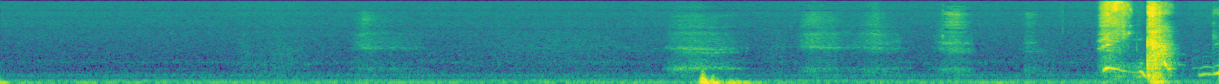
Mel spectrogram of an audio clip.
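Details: Sneezing, one sharp sneeze then a second a few seconds later, in a person who thought it was allergies but woke with a sore throat and headache and suspects something more.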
